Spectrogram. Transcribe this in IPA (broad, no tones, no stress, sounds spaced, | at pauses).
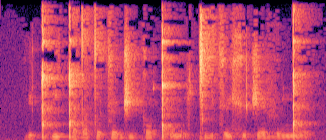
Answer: ɾʲ ɵ ǃʰ i lʲ ǃ u dˤ e t o t͡s œ d͡ʒ i k ɔ ǃʼ o n o̰ v ǀ i t͡s ø xʲ ɔ t͡ʃ ɛ v ɵ ŋ͡ǃ ɛ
